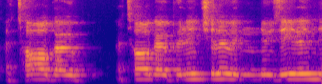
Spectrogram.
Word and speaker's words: Otago: it says further afield um i think it's pronounced otago otago peninsula in new zealand is pretty special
